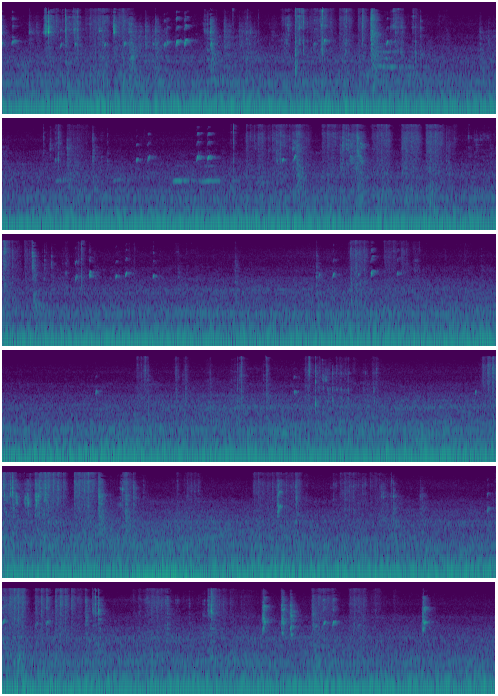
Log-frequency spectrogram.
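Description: A steady low hum throughout, with scattered short chirps and clicks of a small bird over it.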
